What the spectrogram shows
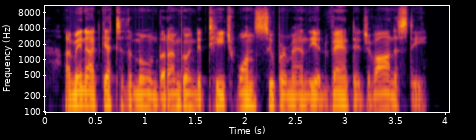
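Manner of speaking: ordinary delivery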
